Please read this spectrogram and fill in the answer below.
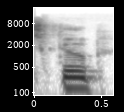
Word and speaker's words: Schoop: I've heard it as Scoop. Yeah. I've heard it as Scoop. I've heard it as Scoop. Scoop. I just say Jonathan Schoop.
